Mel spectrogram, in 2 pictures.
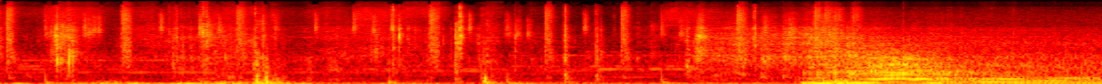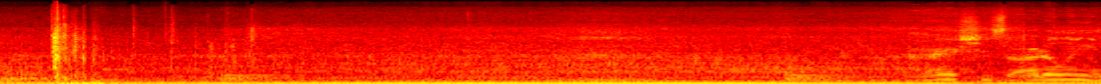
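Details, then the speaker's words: BMW engine after the charge pipe (boost leak) was fixed with a coupler: clicks and handling, then it cranks, catches and settles into a steady, even idle, much better than the rough idle before the repair. "from what it sounds like right now you know it's idling much better than before"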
